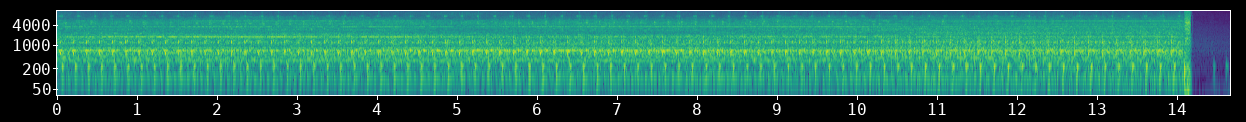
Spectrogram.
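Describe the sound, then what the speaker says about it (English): An air compressor runs alongside several cooling fans, producing a loud, steady mechanical hum with a rapid, even pulsing throughout that cuts off abruptly near the end. "I think the compressor itself is actually quieter than all these fans"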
